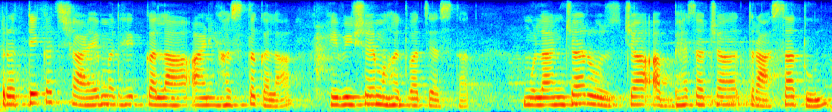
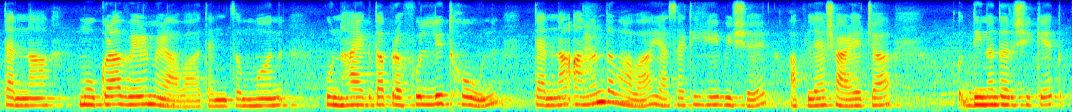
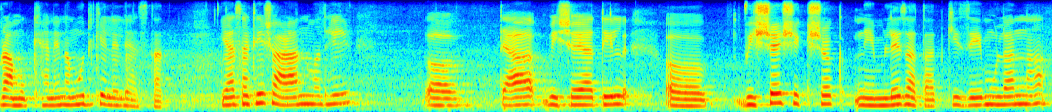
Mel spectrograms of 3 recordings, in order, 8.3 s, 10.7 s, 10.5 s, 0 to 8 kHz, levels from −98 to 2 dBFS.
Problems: constant background noise, continuous background conversations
